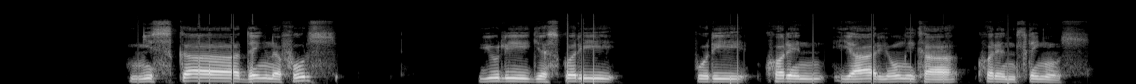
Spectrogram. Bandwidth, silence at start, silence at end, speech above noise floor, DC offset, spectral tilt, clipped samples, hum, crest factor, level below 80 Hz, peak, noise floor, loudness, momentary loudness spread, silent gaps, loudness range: 8.2 kHz; 1.3 s; 0.65 s; over 76 dB; under 0.1%; -7 dB/octave; under 0.1%; none; 16 dB; -52 dBFS; 0 dBFS; under -90 dBFS; -15 LUFS; 11 LU; 6.40-6.54 s; 3 LU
